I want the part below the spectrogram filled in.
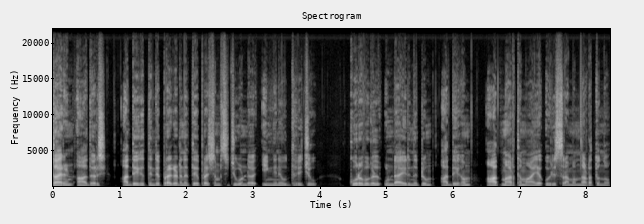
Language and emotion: Malayalam, neutral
